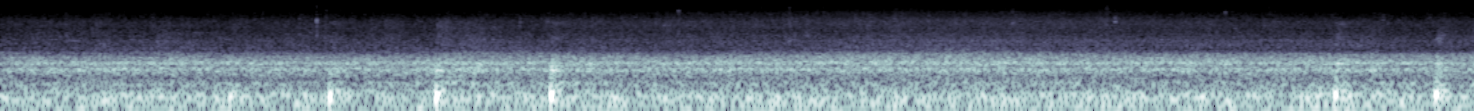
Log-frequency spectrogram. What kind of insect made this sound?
orthopteran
